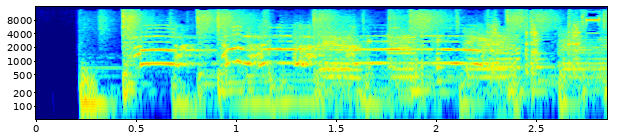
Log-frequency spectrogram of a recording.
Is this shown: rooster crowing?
yes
